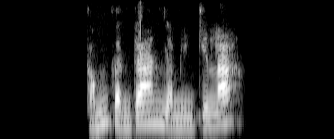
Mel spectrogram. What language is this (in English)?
Cantonese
